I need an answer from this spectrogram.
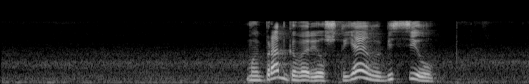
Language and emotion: Russian, positive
